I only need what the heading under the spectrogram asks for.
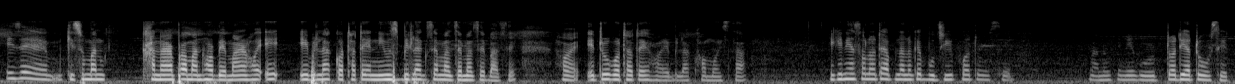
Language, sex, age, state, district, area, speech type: Assamese, female, 18-30, Assam, Golaghat, urban, spontaneous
